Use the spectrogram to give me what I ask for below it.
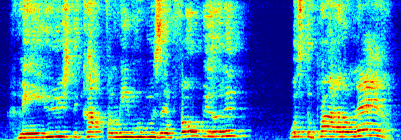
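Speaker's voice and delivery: a cellmate asking why T Weezy stopped buying; Greg's high pleading voice. Retold or imitated. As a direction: whine it up high like you're hurt. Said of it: "He said".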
